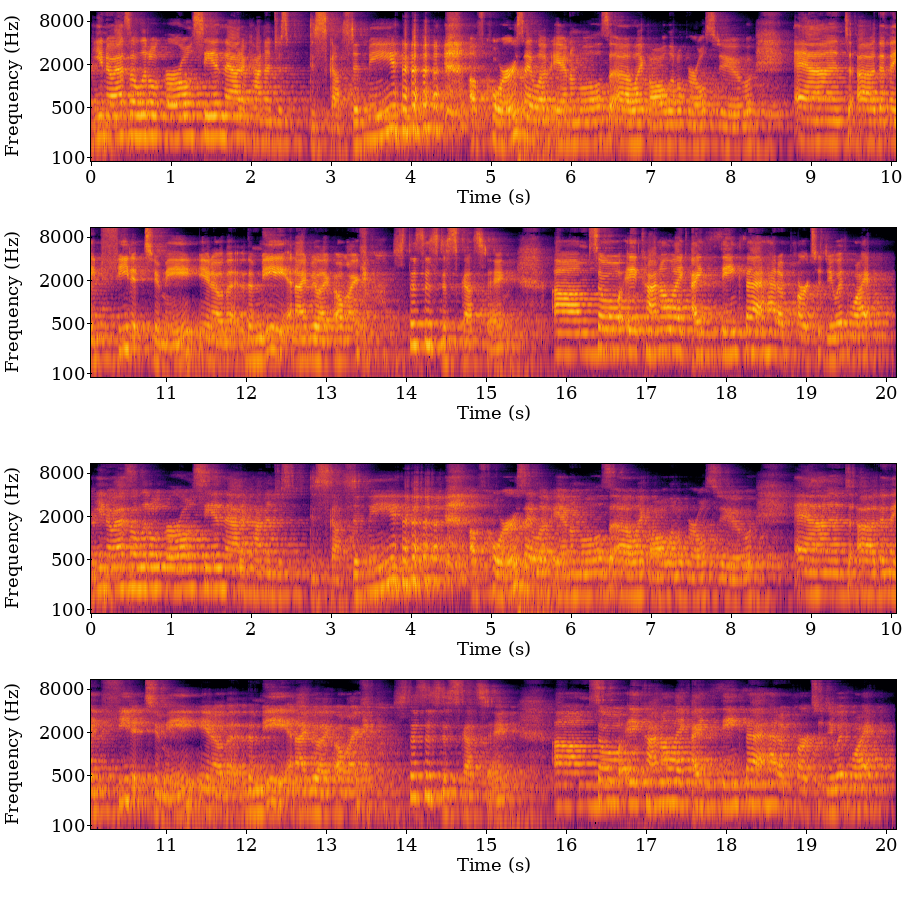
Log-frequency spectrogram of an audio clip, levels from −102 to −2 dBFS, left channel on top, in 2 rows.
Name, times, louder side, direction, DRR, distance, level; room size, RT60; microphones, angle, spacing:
voice 1, 0.0-2.5 2.7-19.8, left 4 dB, 90° left, 4 dB, 3.1 m, -22 dB
27.0 x 18.0 x 7.3 m, 2.2 s
head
